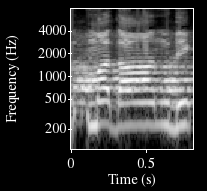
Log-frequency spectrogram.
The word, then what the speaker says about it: मदांध: आ पढ़ा जाएगा और जब एक साथ मिलाकर पढ़ेंगे तो उसका उच्चारण तलफ कैसे होगा प्रशन उसका क्या होगा मोह म म मदांध काम मदांध काम आ गिर जाएगा और वो आ की आवाज दा के दा में बढ़ जाएगी मोह मदांध काम नाश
